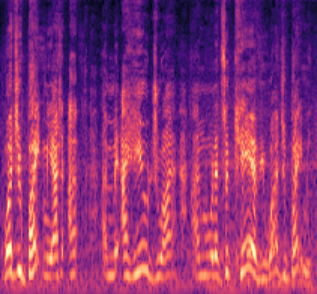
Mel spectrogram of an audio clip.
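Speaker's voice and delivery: shocked outrage. Retold or imitated. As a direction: play the bitten woman, stunned and hurt. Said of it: "and she was like".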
